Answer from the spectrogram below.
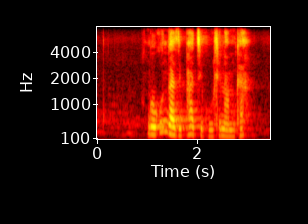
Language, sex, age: South Ndebele, female, 22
